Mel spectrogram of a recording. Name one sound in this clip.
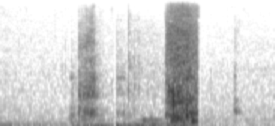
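A spoon stirs thick sauce in a metal pan.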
